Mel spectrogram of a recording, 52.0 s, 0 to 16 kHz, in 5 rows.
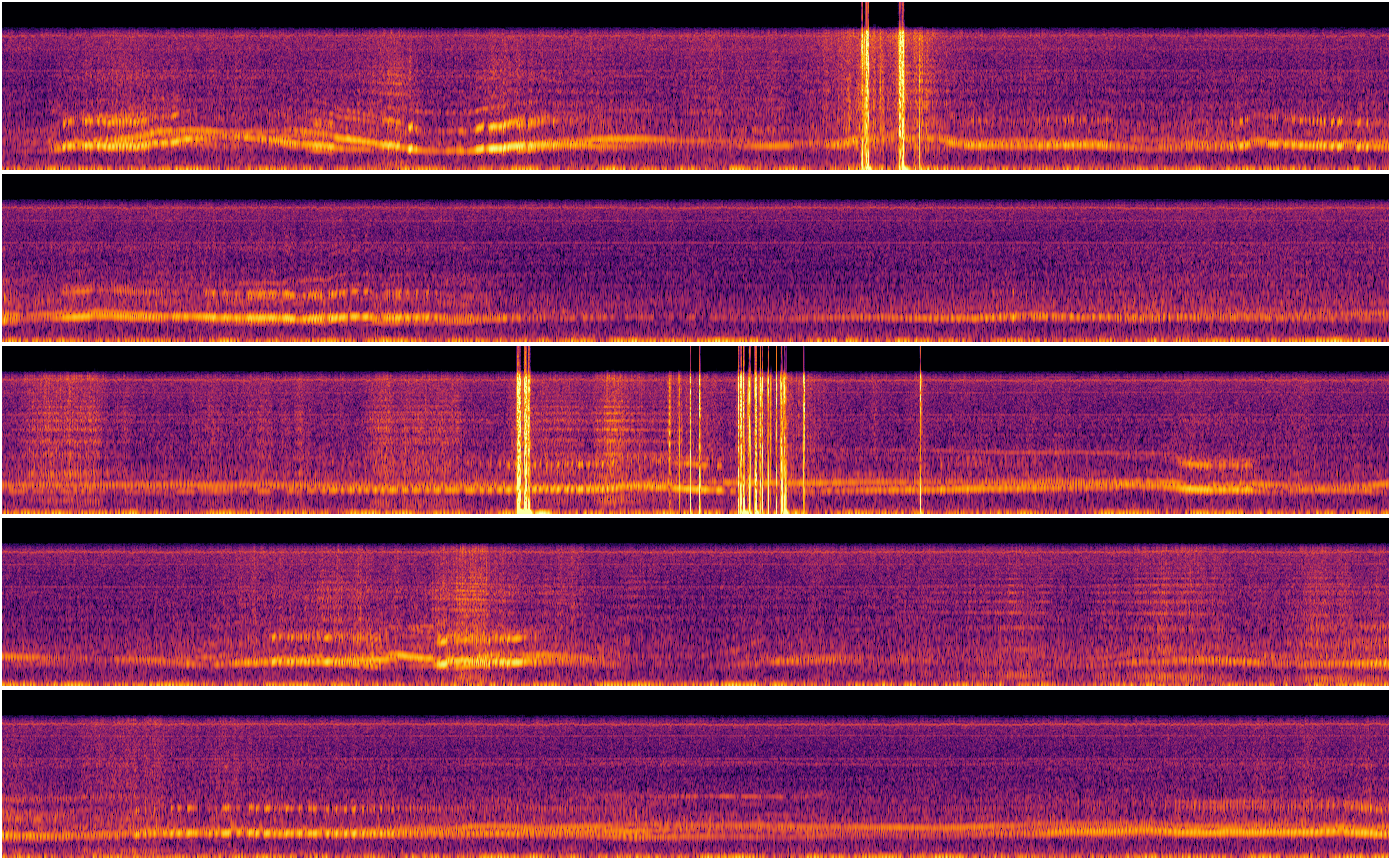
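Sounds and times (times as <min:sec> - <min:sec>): drone motors whining: 0:00.0 - 0:52.0
loud sharp cracks: 0:06.3 - 0:07.2, 0:24.6 - 0:27.0.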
